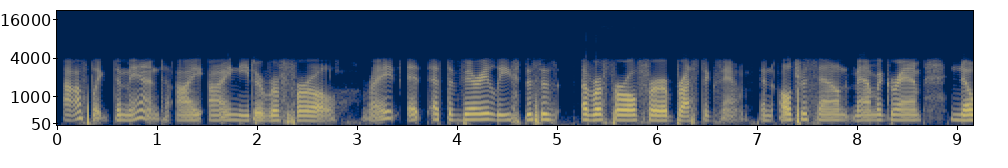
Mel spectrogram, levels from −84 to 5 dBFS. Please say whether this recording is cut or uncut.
uncut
